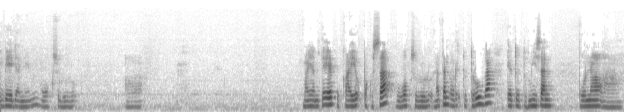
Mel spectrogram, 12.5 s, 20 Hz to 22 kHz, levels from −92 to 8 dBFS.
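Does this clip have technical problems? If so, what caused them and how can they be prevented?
No, no technical problems here.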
